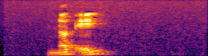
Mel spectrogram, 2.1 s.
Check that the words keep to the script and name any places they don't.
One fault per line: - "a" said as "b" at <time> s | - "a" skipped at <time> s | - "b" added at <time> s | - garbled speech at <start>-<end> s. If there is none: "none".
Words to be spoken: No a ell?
none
